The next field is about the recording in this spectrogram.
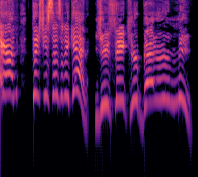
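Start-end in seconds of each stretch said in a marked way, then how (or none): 1.9-3.8 slurred, words smeared together, accusing tone. Retelling what a woman said to the speaker; imitating a woman slurring. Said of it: "Like that".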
